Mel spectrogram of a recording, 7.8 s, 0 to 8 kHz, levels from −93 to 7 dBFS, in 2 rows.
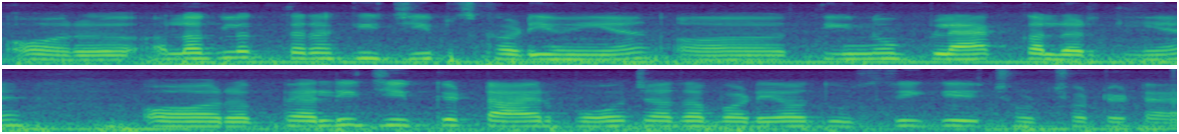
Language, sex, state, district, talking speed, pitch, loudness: Hindi, male, Punjab, Fazilka, 220 wpm, 175 Hz, -18 LUFS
